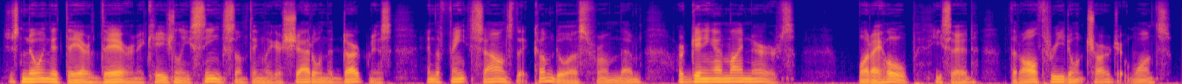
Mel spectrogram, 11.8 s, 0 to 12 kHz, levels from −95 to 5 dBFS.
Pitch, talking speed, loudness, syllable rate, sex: 90 Hz, 220 wpm, -19 LUFS, 5.9 syllables/s, male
